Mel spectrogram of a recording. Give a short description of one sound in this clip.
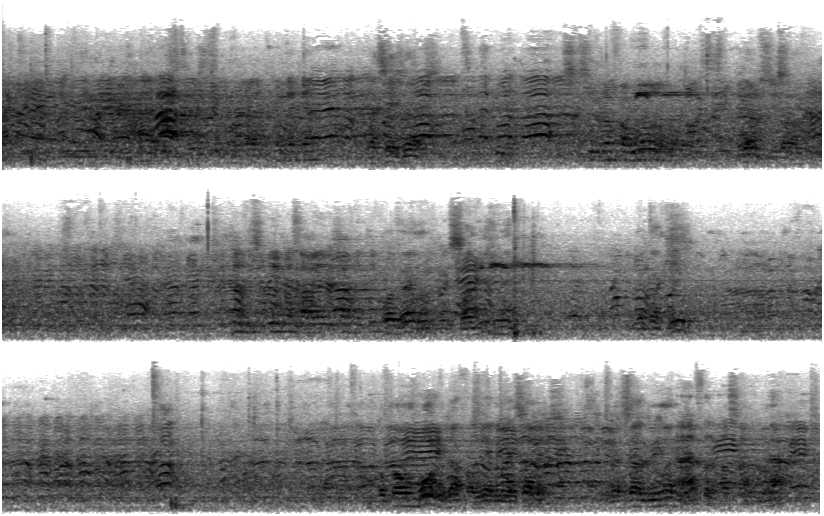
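Men shout to one another across an open outdoor field.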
